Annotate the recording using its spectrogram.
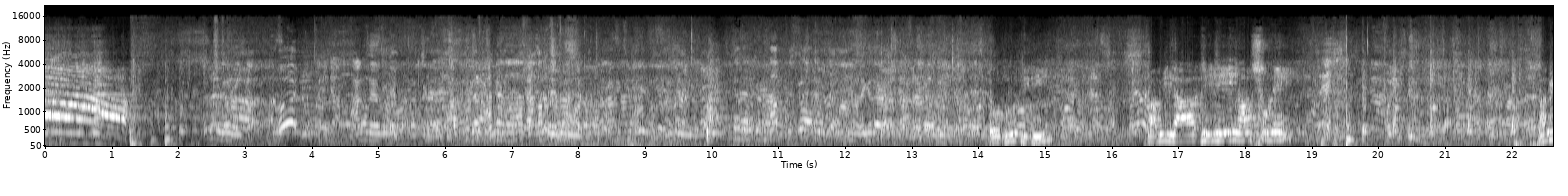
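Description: A man sings loudly through a microphone over loudspeakers outdoors.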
